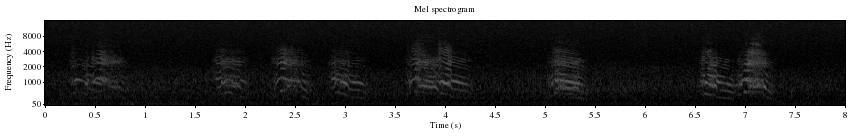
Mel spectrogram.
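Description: Birds calling: a series of about eight short, rough calls, some in quick pairs, each under half a second.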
